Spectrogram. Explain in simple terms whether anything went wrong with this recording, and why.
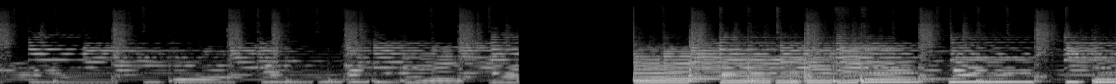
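The sound keeps pumping and thinning, with held tones and fading tails dropping away. A noise suppressor applied to music or sounds mistook them for background noise. The sound cut by the noise suppressor is clearest around 0.02–0.31, 0.5–0.86, 1.33–1.77, 2.11–2.31 and 2.79–3.5 seconds, where steady parts sink noticeably.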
